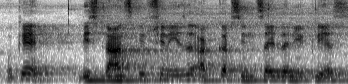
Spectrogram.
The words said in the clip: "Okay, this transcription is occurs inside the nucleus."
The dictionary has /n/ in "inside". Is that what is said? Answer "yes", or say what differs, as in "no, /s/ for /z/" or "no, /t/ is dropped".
yes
